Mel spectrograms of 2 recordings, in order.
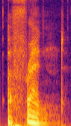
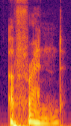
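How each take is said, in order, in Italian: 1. L'articolo è una schwa breve. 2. L'articolo è una schwa breve.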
